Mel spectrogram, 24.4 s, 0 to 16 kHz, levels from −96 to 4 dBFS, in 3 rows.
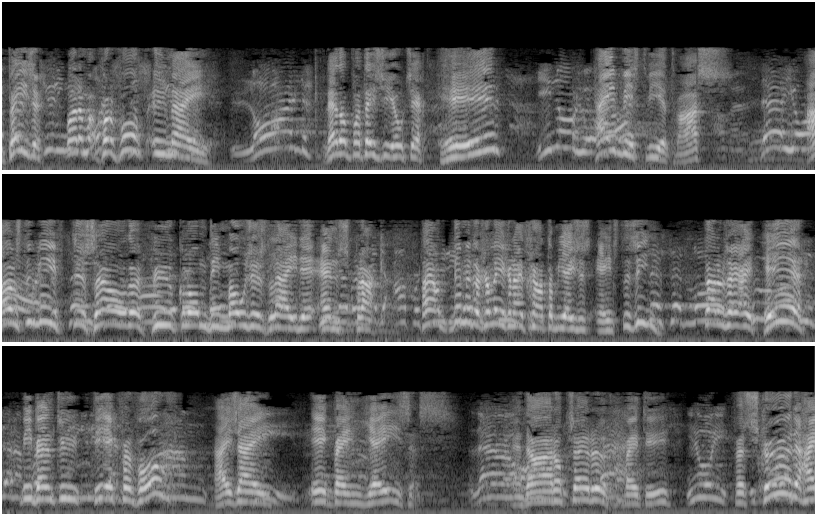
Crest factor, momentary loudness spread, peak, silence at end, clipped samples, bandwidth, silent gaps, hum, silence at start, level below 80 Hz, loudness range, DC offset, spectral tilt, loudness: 20 dB; 12 LU; -4 dBFS; 0 s; under 0.1%; 6.6 kHz; none; none; 0 s; -62 dBFS; 3 LU; under 0.1%; -3 dB/octave; -23 LUFS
